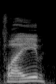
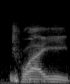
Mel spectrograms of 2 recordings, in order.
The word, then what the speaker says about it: Tlaib: Rashida Tlaib. Tlaib, that's it, Tlaib, Rashida Tlaib, the one that said impeach the motherfucker.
